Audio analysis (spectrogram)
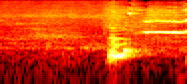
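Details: Domestic dog watching cat videos gives one brief, abrupt bark after quiet room noise, with a faint high tone from the screen afterwards.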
